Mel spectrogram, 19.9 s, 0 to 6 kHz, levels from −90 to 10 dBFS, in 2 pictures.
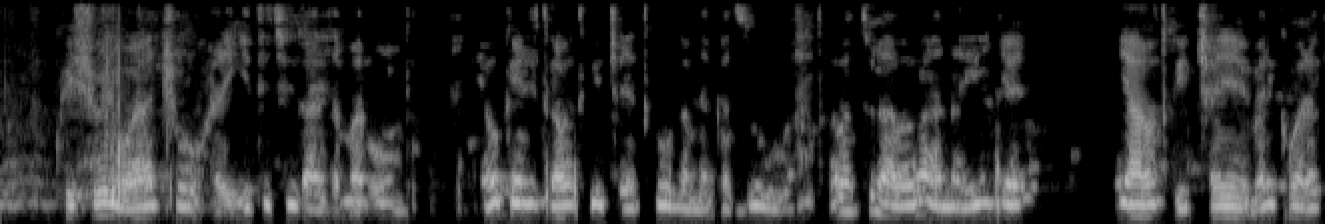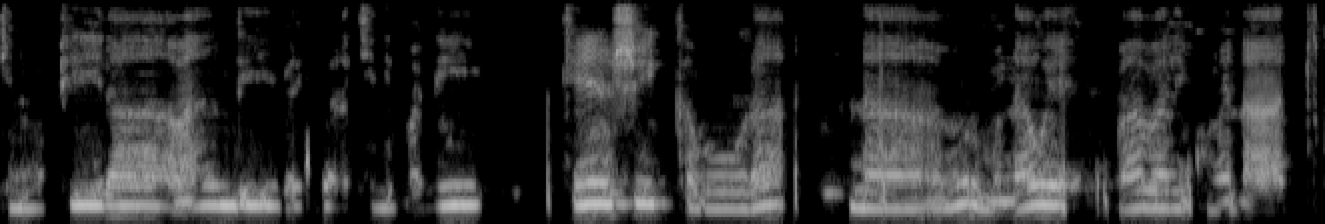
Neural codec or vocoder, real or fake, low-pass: codec, 16 kHz, 16 kbps, FreqCodec, larger model; fake; 5.4 kHz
